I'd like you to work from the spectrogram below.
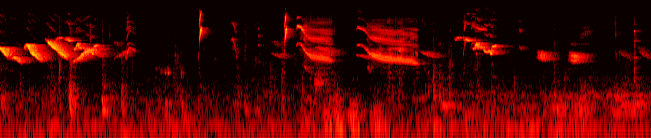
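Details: Captive female green-winged saltator kept by a registered Brazilian breeder, singing to excite males: clear whistled notes sliding downward, given in quick runs with short pauses, plus clicks and faint chirps of other birds.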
